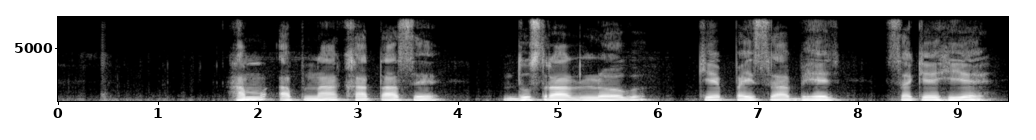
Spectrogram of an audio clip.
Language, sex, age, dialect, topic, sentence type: Magahi, male, 25-30, Northeastern/Surjapuri, banking, question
